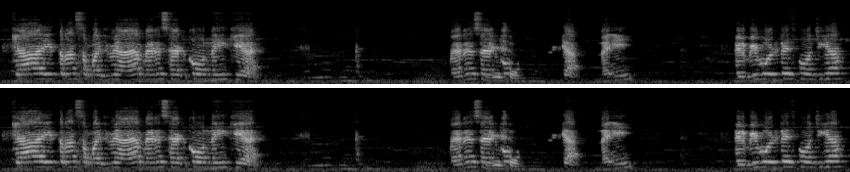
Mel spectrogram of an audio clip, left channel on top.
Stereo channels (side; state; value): both; normal; correlation 0.86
